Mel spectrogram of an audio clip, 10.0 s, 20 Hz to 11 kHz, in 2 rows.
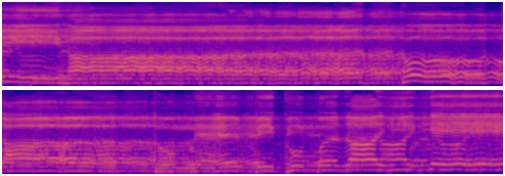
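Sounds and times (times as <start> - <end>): man singing ornamented notes: 0.0 - 10.0.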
